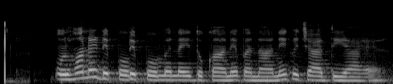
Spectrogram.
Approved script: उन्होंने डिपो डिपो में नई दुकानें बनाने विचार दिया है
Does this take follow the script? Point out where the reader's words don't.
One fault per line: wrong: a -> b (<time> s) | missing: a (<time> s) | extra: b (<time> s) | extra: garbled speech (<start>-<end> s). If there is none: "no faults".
no faults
